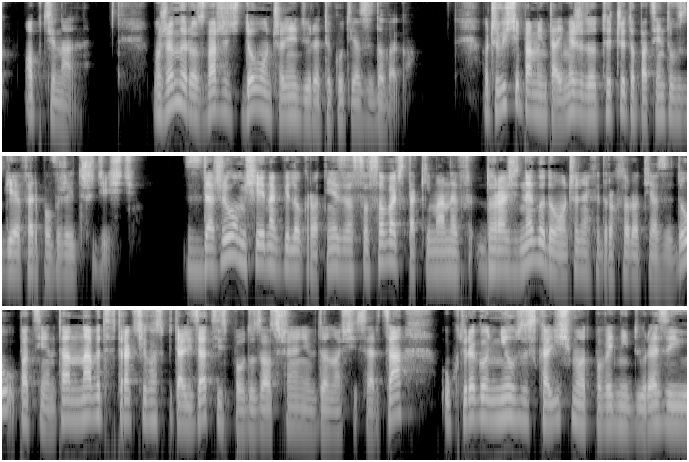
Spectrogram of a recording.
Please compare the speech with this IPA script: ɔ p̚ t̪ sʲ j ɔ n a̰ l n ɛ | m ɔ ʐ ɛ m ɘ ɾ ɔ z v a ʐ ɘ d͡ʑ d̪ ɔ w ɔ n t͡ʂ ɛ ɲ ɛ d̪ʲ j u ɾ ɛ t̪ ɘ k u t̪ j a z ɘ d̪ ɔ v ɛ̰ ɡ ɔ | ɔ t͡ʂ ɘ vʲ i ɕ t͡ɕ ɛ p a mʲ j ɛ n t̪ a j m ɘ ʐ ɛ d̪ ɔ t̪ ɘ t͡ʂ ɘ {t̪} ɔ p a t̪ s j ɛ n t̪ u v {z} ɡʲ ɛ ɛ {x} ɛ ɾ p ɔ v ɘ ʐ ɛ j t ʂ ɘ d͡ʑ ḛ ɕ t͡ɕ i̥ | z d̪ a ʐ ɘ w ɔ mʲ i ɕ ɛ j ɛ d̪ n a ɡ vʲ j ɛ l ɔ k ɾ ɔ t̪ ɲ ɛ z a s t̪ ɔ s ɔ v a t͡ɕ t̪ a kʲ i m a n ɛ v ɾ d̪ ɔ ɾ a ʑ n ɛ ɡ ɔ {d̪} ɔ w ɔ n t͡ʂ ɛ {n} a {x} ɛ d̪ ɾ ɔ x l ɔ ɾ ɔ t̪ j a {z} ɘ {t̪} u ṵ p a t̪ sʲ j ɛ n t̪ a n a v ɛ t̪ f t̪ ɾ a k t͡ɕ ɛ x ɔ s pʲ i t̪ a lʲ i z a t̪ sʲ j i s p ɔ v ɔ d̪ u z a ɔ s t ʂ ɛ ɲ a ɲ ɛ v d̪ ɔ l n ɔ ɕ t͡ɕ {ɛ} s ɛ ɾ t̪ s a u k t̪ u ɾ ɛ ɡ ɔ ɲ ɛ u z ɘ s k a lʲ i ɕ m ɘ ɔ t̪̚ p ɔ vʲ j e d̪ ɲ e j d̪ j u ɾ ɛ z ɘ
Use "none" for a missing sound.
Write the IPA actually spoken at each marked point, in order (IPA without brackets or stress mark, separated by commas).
t̪, z, f, d̪, ɲ, x, z, d̪, i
